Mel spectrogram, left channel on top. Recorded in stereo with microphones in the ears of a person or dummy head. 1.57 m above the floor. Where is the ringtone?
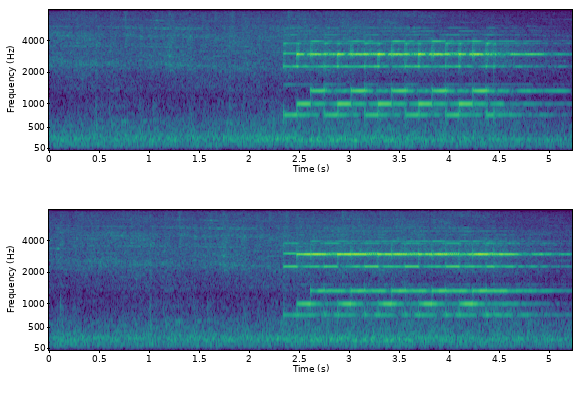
15° left (ahead or behind), 0.9 m.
